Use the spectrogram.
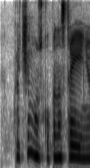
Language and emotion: Russian, neutral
